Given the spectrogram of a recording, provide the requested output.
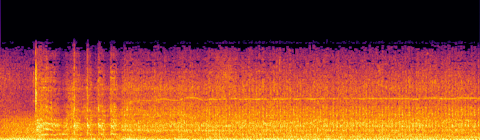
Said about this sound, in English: The bike powers up. Trendy.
